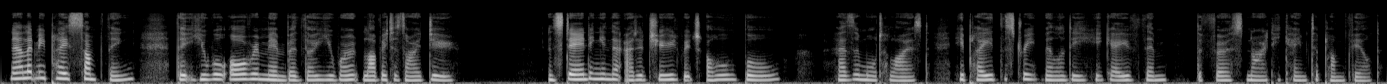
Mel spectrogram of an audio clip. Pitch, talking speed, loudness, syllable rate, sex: 210 Hz, 185 wpm, -20 LUFS, 5.2 syllables/s, female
